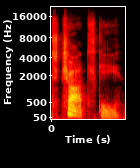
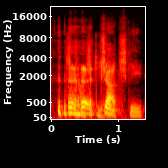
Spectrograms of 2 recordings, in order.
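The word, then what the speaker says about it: tchotchke: Chachski. Chachski.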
